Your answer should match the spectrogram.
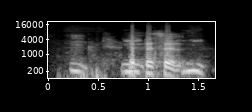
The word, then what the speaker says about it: epistle: The last one, Epistle. T. T. T, and one more letter. E. E, right, epistle.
